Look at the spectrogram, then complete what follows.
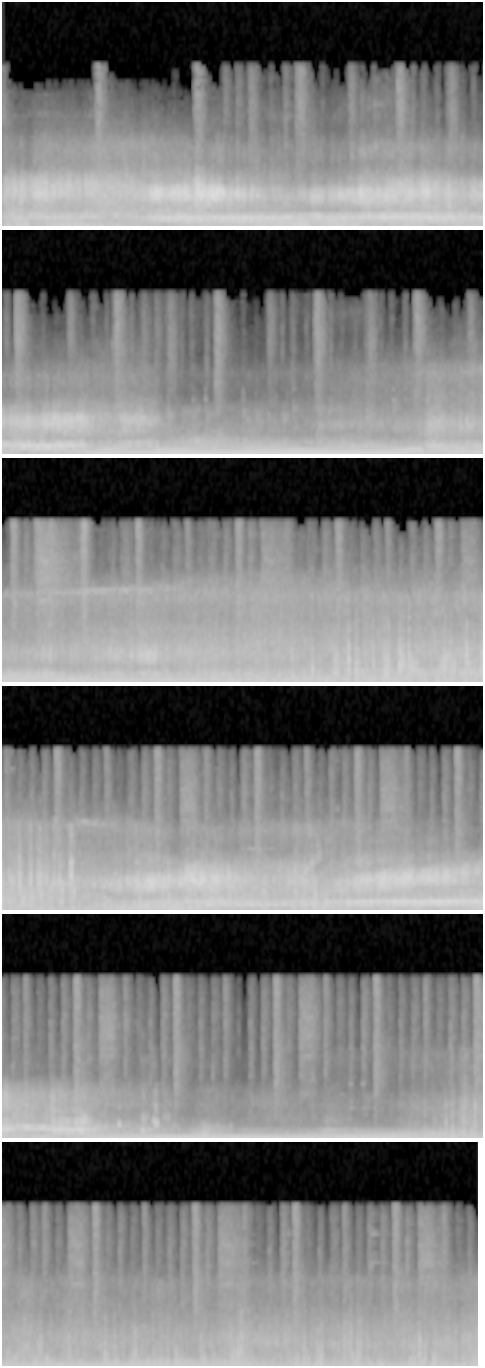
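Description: Drift cars' engines revving hard with tyre squeal as they slide through a corner, heard from inside the chasing car. After the first corner the engine climbs steadily in pitch on a short straight, then a second burst of squeal comes about sixteen seconds in, followed by quick up-and-down revving and another steady climb.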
